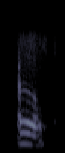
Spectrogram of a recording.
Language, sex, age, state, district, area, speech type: Manipuri, female, 18-30, Manipur, Senapati, urban, conversation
